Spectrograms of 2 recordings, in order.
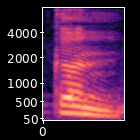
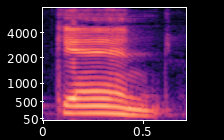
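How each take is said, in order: First: The vowel is reduced and weak. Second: The vowel is full and clear. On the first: "we will say kan, weak form" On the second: "Instead of saying can"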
